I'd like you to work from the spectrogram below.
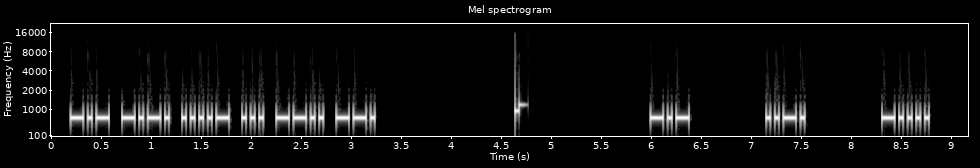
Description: Morse code, heard as a keyed tone, about 28 wpm, spaced as for 18 wpm, 700 Hz. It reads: KC4SZG KF6
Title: USA Call Signs - 6 Characters - 6x Character Spacing - 28wpm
